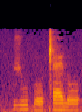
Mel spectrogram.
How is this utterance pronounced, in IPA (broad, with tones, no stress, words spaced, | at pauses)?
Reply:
ʒu˦ɓo˨ǁæ˦ðo˦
